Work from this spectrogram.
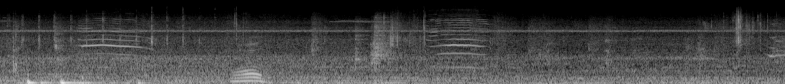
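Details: Cats excited as food reaches the dining table, calling out in two high, bending meows spaced a few seconds apart, over steady traffic hum and a person coaxing them to eat in Indonesian.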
